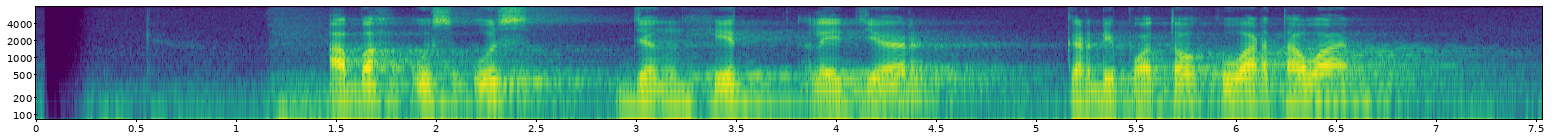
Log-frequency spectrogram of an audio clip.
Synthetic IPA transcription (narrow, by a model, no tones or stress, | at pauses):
ʔabahususd͡ʒɨŋhit̪̚lɛd͡ʒərkɨrdipɔt̪ɔkuwart̪awan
